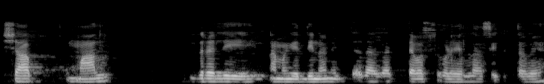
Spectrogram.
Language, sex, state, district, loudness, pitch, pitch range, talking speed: Kannada, male, Karnataka, Bellary, -23 LUFS, 130 Hz, 130-140 Hz, 100 wpm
